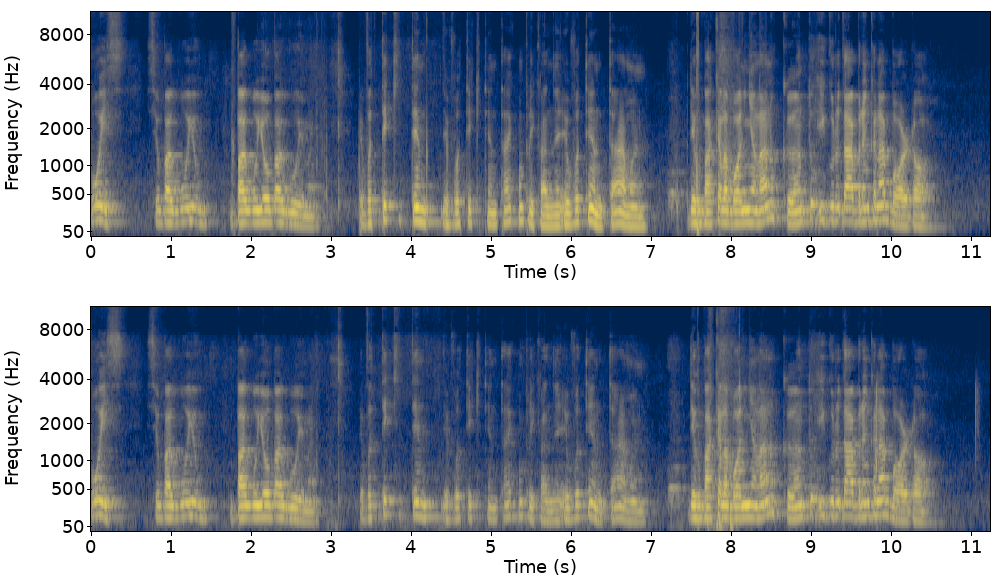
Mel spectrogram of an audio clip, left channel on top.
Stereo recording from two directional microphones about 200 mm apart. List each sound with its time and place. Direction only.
0.0 s speech: centre (ahead or behind)
3.4 s speech: 45° left (ahead or behind)
7.6 s speech: 5° left (ahead or behind)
